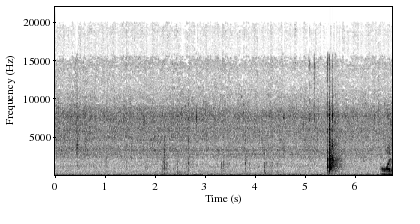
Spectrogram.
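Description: Red pepper flakes hitting hot oil in a pan for tomato spinach shrimp pasta give a steady soft sizzle, with one brief louder crackling burst near the end.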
